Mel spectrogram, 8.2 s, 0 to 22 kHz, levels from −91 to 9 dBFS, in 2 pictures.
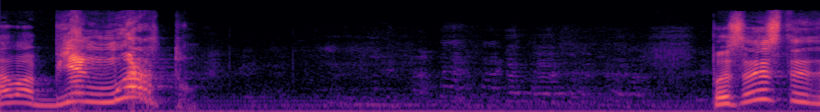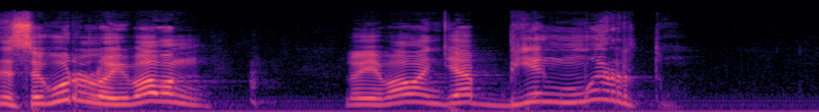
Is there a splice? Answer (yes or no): no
